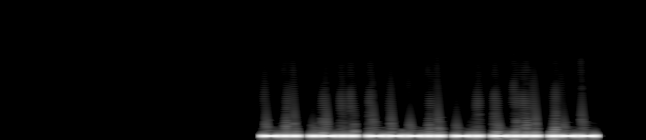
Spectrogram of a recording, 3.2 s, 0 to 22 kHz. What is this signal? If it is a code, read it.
Morse code, heard as a keyed tone, about 52 wpm, 700 Hz. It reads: DL8NBW
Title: DXCC-100 Call Signs - 6 Characters - 50wpm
